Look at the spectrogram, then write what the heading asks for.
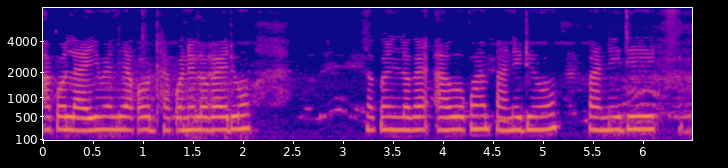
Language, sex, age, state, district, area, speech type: Assamese, female, 18-30, Assam, Tinsukia, rural, spontaneous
